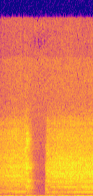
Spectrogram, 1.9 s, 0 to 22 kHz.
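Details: 2024 SeaDoo RXT-X 325 iBR module auto-calibration in BUDS after trim stop adjustment: a short electric motor whir and scrape, a pause, then a steady hum as the actuator drives through its travel; calibration succeeded; normal operation.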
